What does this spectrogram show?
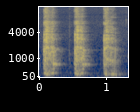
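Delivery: loud, deliberate mock coughs; demonstrated cough. Shown as a demonstration. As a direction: cough hard three times to show the word. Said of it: "we could have".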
